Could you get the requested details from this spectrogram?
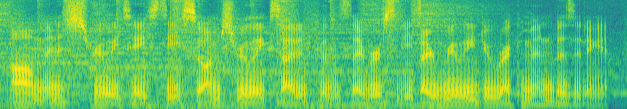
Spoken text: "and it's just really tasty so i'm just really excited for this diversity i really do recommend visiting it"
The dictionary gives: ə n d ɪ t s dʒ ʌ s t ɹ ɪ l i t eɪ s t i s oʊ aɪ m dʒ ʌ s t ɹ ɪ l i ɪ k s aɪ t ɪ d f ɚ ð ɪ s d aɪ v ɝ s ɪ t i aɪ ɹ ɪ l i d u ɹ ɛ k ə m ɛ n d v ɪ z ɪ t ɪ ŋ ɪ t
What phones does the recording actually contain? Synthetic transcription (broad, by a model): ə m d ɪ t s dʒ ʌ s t ɹ ɪ l i t eɪ s t i s oʊ aɪ m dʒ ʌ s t ɹ ɪ l i ɪ k s aɪ t ɪ d f ɚ ð ɪ s d aɪ v ɝ s ɪ t i aɪ ɹ ɪ l i d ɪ ɹ ɛ k ə m ɛ n d v ɪ z ɪ t ɪ ŋ ɪ t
